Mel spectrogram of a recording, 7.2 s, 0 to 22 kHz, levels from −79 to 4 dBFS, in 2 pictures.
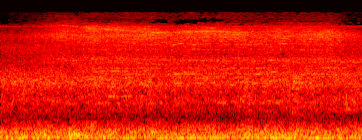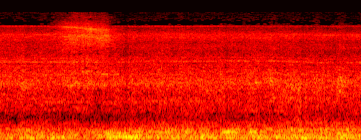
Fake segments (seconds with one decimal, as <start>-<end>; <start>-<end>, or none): none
